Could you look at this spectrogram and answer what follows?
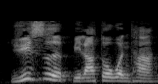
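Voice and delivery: usual speaking voice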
